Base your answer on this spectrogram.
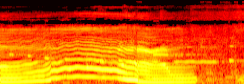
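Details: Primrose, a Phu Quoc ridgeback dog, gives a drawn-out vocal howl that climbs in pitch, holds, then steps down over about two seconds before fading into quiet.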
